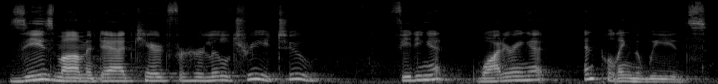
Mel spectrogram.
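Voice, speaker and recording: Older woman, slow animated children's storytime reader. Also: on the low side. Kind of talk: read-aloud and simple explaining for young children.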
